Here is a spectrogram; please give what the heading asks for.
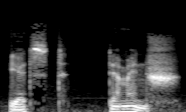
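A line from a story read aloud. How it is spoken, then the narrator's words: Man speaking quietly. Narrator (German): sagte der Mann in Schwarz leise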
